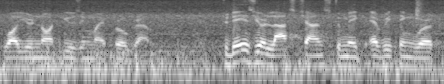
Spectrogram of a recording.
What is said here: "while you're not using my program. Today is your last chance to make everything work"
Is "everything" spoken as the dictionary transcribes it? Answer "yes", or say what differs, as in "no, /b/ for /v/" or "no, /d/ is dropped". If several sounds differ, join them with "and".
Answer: no, /t/ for /θ/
